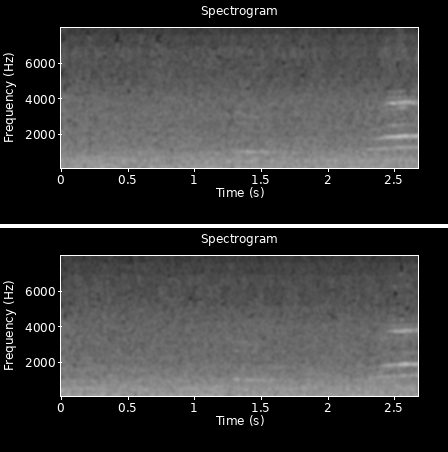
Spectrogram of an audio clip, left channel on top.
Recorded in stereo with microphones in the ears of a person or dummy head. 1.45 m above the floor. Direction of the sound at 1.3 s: 5° right (ahead or behind).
